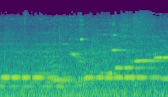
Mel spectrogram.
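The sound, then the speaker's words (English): Water-filled glasses ring with clear, sustained pure tones, one steady mid-pitched note joined by a few higher notes in turn, forming a slow, shimmering melody with long, lingering rings. “And I'm surprised at how long the ring... Oh, that was good. The ring lasts a while.”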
